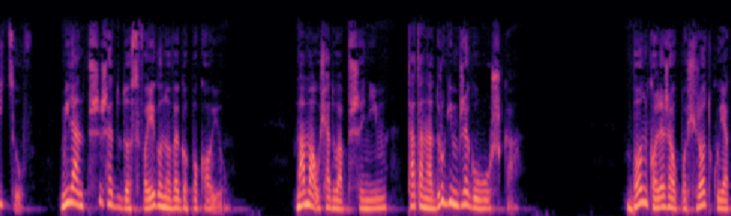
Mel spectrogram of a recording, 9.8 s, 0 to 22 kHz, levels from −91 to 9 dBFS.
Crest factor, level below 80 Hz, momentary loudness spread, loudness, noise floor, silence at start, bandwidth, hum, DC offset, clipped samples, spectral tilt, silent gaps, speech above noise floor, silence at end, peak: 16 dB; -60 dBFS; 12 LU; -17 LUFS; -87 dBFS; 0 s; 13.5 kHz; none; under 0.1%; under 0.1%; -6.5 dB/octave; none; 70 dB; 0 s; -2 dBFS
